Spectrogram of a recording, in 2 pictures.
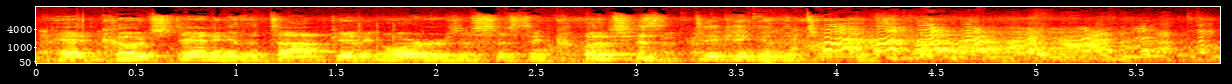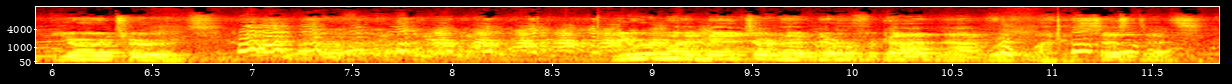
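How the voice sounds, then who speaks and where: A man reading a comedic roast speech aloud to a gathering, teasing with deliberate pauses. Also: a little high. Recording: echoey room, distant mic, noisy background.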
